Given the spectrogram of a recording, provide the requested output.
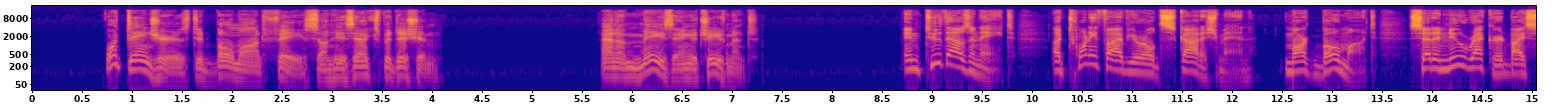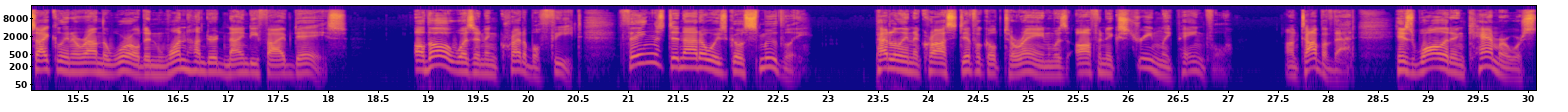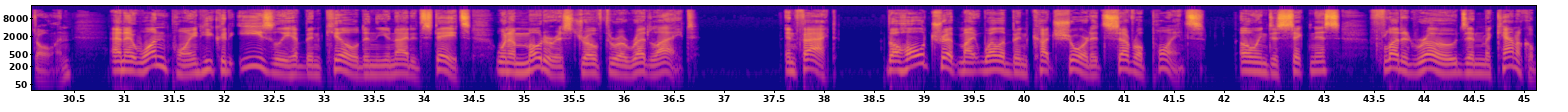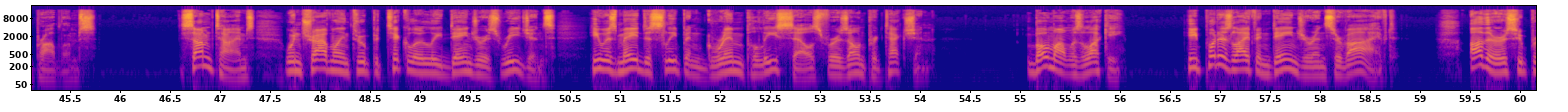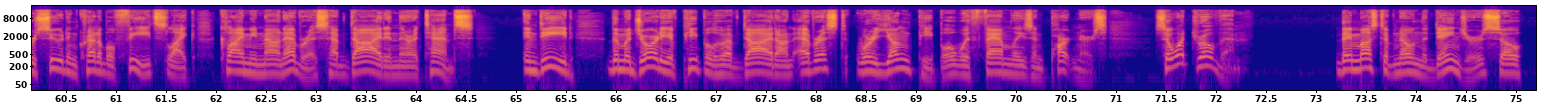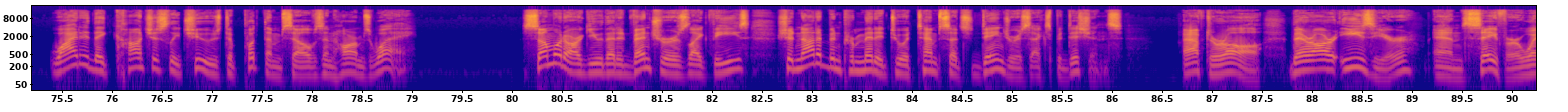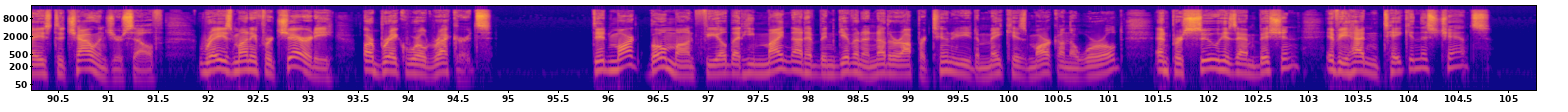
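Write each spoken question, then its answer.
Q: What dangers did Beaumont face on his expedition?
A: Painful terrain, theft of his wallet and camera, nearly being killed by a motorist, sickness, flooded roads, mechanical problems, and dangerous regions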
